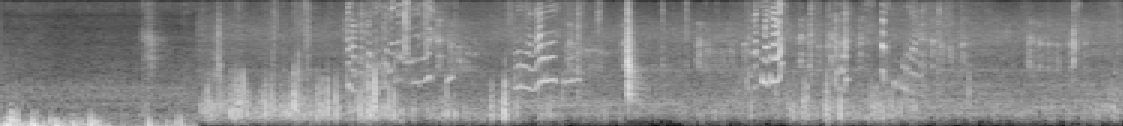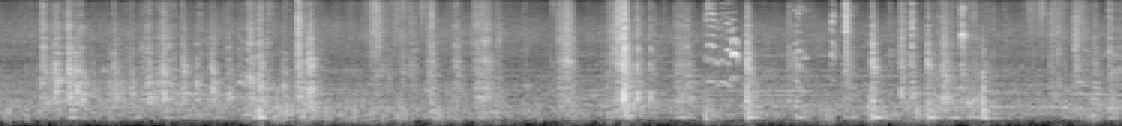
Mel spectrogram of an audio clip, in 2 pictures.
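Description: Metal tools clank and knock against metal.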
